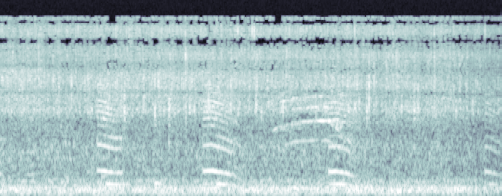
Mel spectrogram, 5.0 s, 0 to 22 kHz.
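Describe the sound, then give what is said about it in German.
Humboldt penguins swim in a pool holding about 450 cubic metres of water, with steady, fairly loud splashing and churning, and brief high calls or voices rising and falling over the wash. “Unsere Humboldt-Pinguine. Die schwimmen nämlich in einem Becken mit rund 450 Kubikmetern Wasser, also 450.000 Litern.”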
